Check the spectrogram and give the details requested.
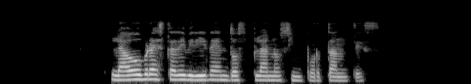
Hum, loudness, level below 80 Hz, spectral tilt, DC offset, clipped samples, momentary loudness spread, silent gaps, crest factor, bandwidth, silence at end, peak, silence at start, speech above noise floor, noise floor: none; -17 LUFS; -62 dBFS; -6 dB/octave; under 0.1%; under 0.1%; 12 LU; none; 18 dB; 7.8 kHz; 1.1 s; -2 dBFS; 1.1 s; over 73 dB; under -90 dBFS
